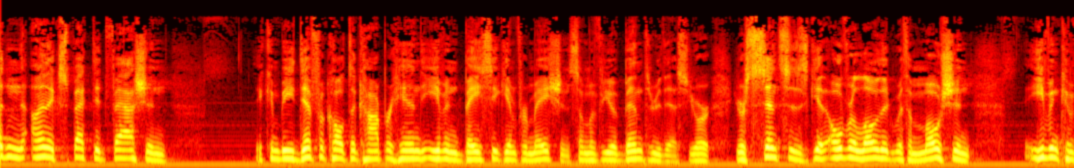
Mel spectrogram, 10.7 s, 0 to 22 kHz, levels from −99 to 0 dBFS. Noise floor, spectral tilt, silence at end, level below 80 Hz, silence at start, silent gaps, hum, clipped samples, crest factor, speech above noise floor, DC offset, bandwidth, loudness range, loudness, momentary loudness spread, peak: -42 dBFS; -5 dB/octave; 0 s; -42 dBFS; 0 s; none; none; under 0.1%; 18 dB; 22 dB; under 0.1%; 15.5 kHz; 3 LU; -20 LUFS; 9 LU; -2 dBFS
